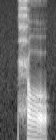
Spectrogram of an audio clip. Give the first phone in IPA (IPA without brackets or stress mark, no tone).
ħ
